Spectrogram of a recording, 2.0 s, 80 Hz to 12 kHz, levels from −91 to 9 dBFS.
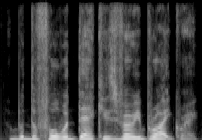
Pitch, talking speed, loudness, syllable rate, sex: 160 Hz, 240 wpm, -15 LUFS, 5.5 syllables/s, male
